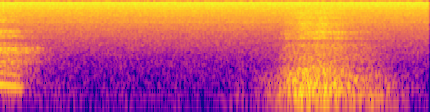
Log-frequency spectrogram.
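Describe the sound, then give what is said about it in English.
A single deep, rasping breath drawn into the throat after a stretch of near silence, fairly quiet, swelling and fading over about a second. “Finally, a saving breath filling the back of the throat.”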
